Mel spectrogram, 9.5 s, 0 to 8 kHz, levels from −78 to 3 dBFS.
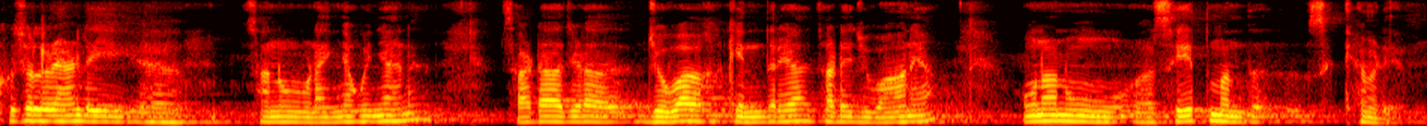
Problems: background sounds at intervals, background conversations at intervals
